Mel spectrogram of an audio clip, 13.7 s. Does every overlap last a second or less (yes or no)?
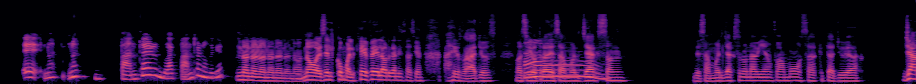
no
